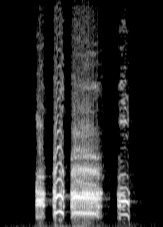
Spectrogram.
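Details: Red junglefowl cock, a wild bird, gives a full crow of four parts: two short harsh syllables, a longer sustained strained note, and a final brief clipped note after a gap.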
